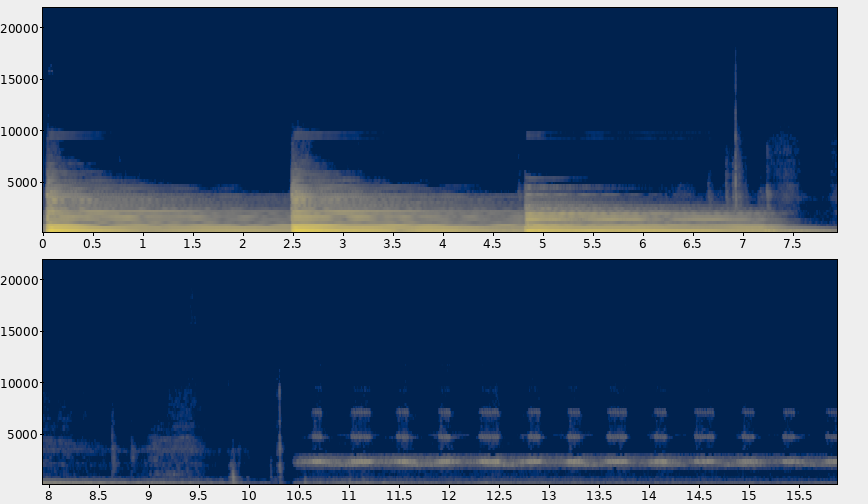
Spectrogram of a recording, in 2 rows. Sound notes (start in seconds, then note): 10.4 crickets chirp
